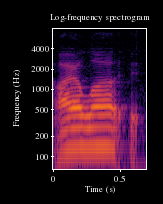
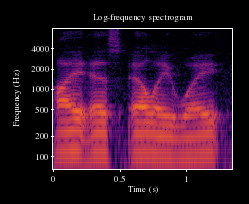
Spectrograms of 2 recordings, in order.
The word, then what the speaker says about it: Islay: Isla is spelled I-S-L-A-Y, I-S-L-A-Y. A lot of people would think it's Islay or Islay or something like that, but it's actually Isla.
